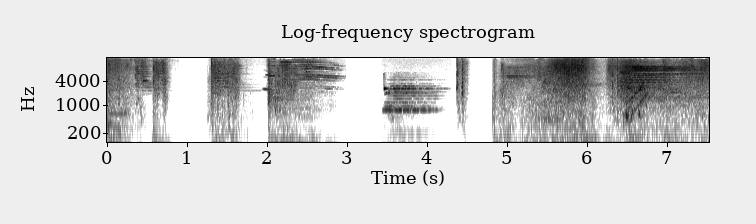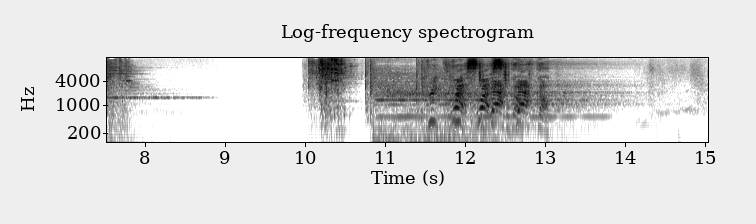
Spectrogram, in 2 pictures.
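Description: Fantasy game spell effects whoosh and burst in quick bursts.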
